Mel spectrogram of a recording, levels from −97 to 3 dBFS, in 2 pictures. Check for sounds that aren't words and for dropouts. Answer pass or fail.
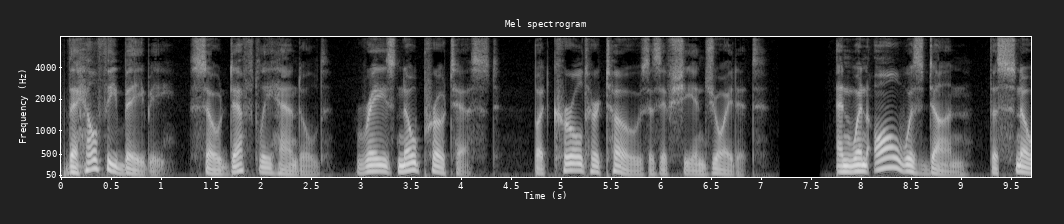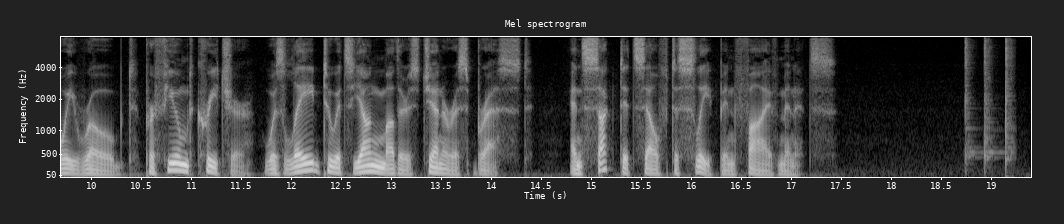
fail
